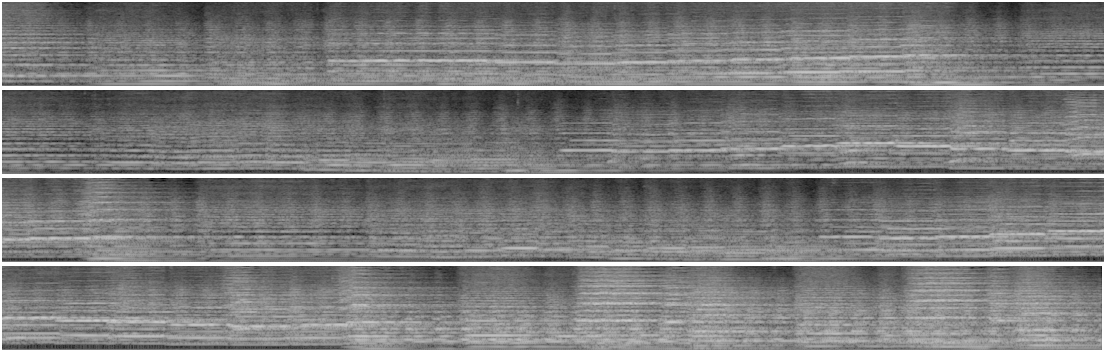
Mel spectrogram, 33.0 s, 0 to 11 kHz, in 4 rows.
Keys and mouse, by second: 0.8 3, 1.4 click, 2.3 shift+click, 3.3 KP_7, 4.1 ctrl+KP_7, 5.2 e, 10.1 click, 13.5 2, 14.0 click, 17.5 KP_3, 18.4 g, 18.5 z, 20.9 click, 22.6 ctrl+r, 24.1 click, 25.3 click, 28.0 e, 30.4 click, 31.8 shift+click, 32.5 e.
